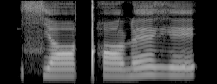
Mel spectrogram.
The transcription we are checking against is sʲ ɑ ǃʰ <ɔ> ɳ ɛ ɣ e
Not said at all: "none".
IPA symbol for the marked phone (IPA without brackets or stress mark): ɑ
